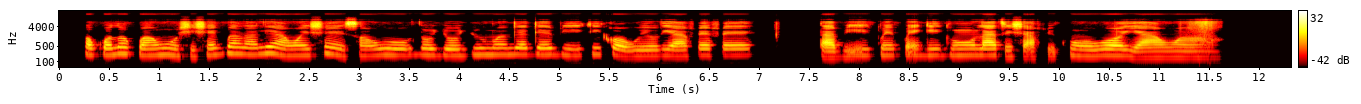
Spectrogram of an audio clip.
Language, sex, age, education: Yoruba, female, 46-60, tertiary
